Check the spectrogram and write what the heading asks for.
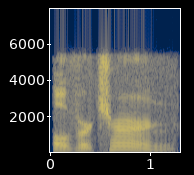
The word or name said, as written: overturn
